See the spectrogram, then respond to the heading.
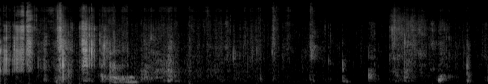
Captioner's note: tape squeaking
